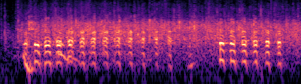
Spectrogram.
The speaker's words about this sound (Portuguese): Gostou da frase? Pode aplaudir.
